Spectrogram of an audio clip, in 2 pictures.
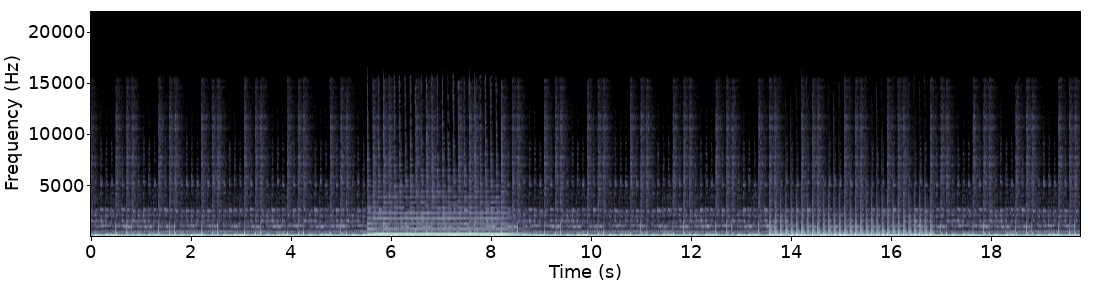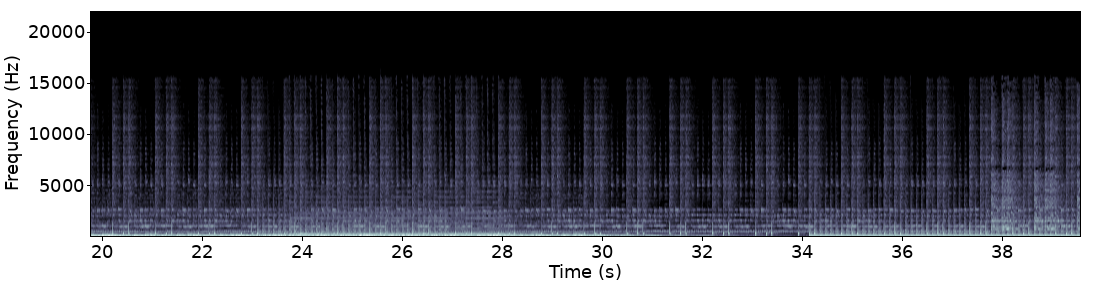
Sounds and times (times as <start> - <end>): Drum machine: 5.6 - 9.3, 23.1 - 30.9, 34.2 - 39.5.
